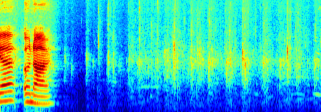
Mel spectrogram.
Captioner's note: applause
